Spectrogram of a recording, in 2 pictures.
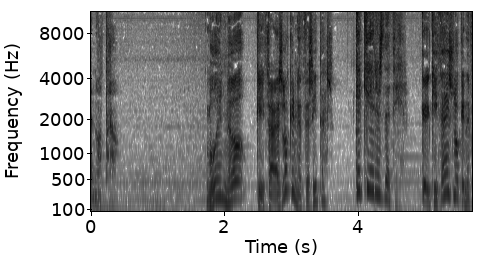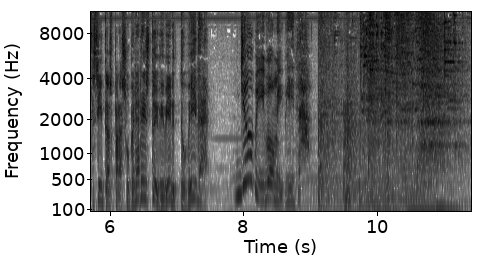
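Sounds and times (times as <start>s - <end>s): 
speech: 0.0s - 0.4s, 1.8s - 9.2s
stacked kitchen plates falling and shattering: 9.1s - 11.4s.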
